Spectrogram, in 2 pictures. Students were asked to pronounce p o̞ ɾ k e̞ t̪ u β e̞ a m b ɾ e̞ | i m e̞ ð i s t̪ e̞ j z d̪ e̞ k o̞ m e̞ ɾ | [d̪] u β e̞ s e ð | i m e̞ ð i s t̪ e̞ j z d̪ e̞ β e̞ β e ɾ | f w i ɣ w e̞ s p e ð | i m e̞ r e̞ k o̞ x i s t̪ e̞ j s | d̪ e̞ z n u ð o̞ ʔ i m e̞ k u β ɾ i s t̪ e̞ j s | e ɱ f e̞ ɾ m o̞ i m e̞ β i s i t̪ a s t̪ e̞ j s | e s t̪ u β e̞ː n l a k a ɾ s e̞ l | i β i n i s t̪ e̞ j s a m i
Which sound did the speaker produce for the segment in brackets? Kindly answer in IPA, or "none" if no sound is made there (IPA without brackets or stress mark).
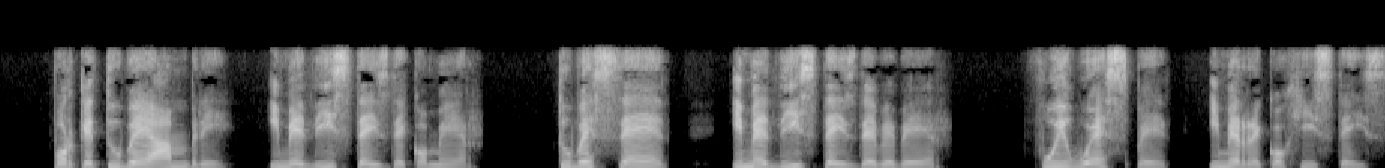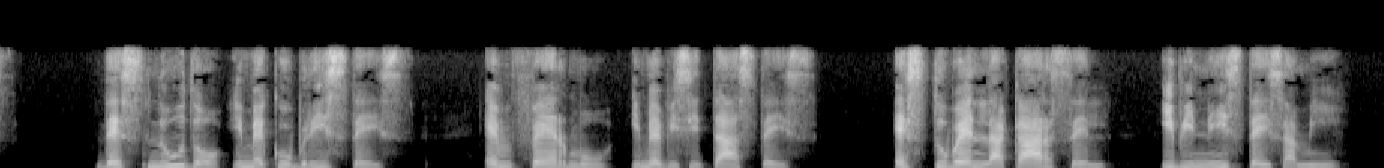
t̪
